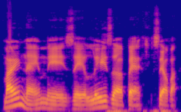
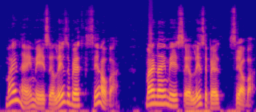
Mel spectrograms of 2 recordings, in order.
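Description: First: Slow, linked sentence; slowed demo. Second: Natural, lively pace; natural speed. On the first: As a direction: read it slowly with every link. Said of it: "我们放慢一下速度". (放慢速度完整连读) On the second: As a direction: say it the way you really would. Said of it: "你做到这样自然的状态". (自然语速连读) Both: Shown as a demonstration.

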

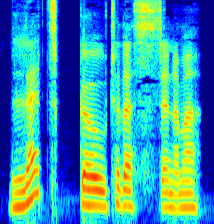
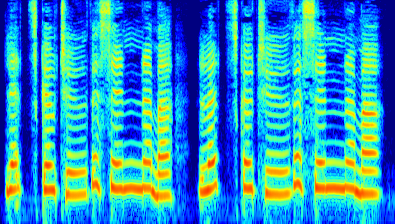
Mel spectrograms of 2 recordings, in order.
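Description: First: Said in the usual way. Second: Put-on child shouting. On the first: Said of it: "Juliet said suddenly". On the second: A narrator's reading. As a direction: chant it like an eager boy of five. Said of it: "Tim began to shout".

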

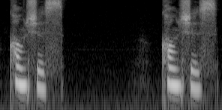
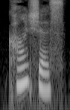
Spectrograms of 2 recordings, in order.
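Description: First: Said in the usual way. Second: "conscious" with an American open "ah" vowel; American pronunciation. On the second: Shown as a demonstration. Teacher showing learners the US variant, American pronunciation of "conscious". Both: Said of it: "美式发音".

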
